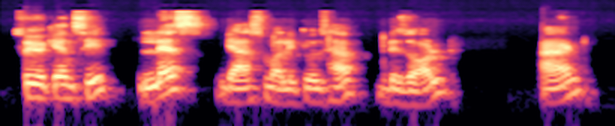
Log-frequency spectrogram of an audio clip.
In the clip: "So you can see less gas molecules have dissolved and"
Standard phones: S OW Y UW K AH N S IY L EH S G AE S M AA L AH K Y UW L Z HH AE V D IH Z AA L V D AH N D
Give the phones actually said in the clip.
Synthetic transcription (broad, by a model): S OW Y UW K AH N S IY L EH S G AE S M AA L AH K Y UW L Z HH AE V D IH Z AA L V D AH N D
